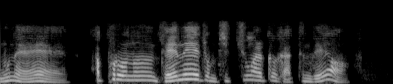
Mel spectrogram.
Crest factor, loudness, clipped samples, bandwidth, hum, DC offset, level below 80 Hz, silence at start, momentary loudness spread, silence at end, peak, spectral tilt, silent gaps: 20 dB; -24 LUFS; under 0.1%; 8 kHz; none; under 0.1%; -58 dBFS; 0 s; 11 LU; 0.45 s; -4 dBFS; -6 dB/octave; 0.80-0.87 s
